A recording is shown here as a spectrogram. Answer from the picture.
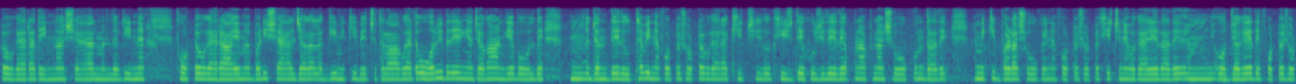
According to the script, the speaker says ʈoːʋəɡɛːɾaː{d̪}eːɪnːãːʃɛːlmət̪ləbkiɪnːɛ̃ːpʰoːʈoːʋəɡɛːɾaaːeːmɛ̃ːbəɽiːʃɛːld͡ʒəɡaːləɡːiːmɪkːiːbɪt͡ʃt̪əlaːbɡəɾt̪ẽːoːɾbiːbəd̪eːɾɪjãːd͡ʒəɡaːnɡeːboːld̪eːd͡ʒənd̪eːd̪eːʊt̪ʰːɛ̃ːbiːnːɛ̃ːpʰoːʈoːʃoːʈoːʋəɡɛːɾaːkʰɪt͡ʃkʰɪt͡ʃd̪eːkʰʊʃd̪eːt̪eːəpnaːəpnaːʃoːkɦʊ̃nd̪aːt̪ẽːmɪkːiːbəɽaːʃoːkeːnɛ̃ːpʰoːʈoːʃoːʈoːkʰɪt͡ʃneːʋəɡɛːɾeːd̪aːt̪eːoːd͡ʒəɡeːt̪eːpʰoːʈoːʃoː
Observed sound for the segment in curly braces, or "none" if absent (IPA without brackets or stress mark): t̪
